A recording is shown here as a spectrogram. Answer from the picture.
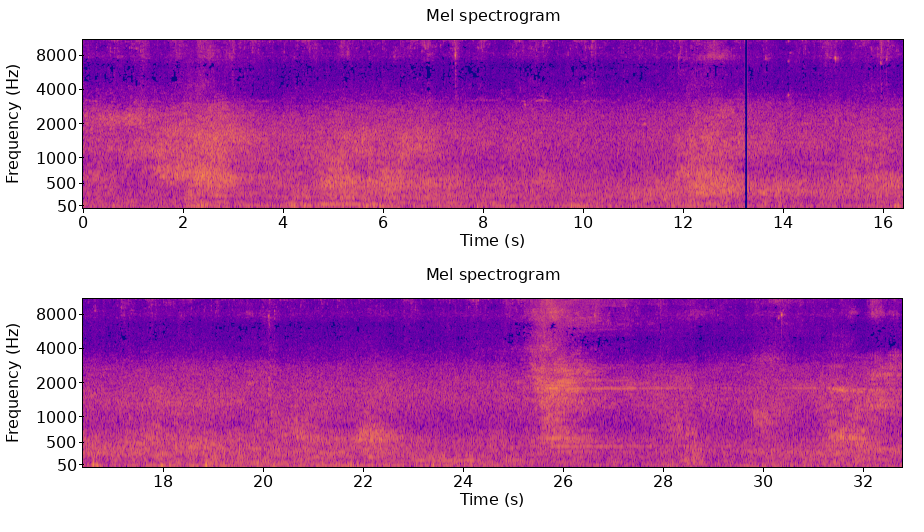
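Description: Road traffic on a city street: cars and taxis passing one after another, each swelling and fading over a steady low rumble. Near the end one louder pass carries a brief whine.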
